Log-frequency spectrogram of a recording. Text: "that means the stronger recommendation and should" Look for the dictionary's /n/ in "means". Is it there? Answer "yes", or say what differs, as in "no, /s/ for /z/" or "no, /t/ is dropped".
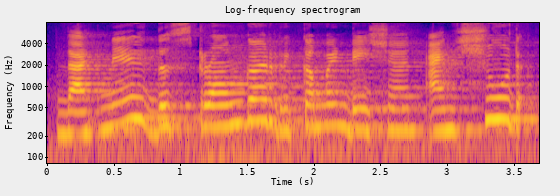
no, /n/ is dropped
